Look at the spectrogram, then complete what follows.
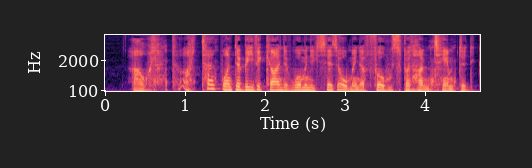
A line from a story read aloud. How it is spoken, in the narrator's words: Greta laughed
